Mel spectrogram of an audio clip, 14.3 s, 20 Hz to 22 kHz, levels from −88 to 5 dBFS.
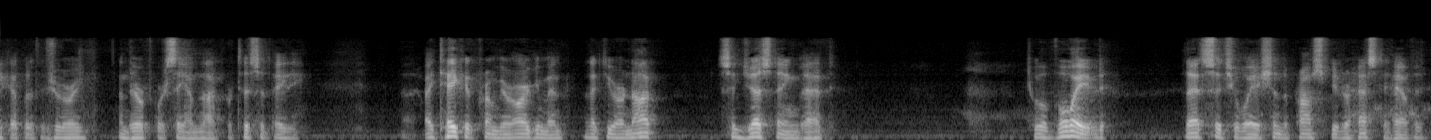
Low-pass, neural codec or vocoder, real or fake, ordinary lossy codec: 7.2 kHz; codec, 16 kHz, 0.8 kbps, ZipCodec; fake; MP3, 48 kbps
